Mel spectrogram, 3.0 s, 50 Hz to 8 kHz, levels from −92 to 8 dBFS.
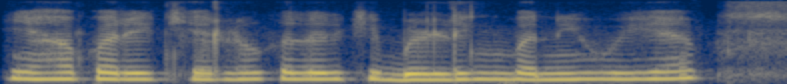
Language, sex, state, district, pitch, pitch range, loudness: Hindi, female, Jharkhand, Ranchi, 225 Hz, 220-230 Hz, -14 LUFS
